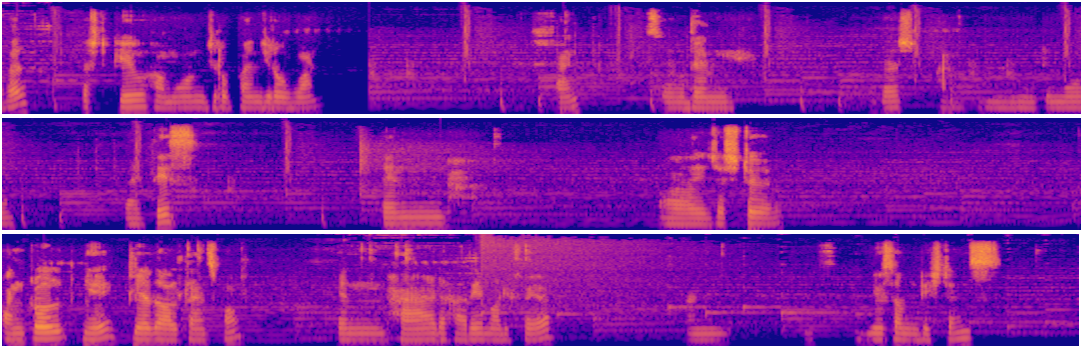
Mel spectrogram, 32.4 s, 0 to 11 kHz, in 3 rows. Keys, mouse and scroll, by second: 1.0-4.3 drag, 5.1 drag, 5.6 click, 6.6-7.8 scroll down 1, 7.8 KP_7, 8.5 click, 9.5-12.6 drag, 13.3-15.7 drag, 19.2 click, 22.2 ctrl+a, 25.1 double click, 28.7-31.9 drag.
